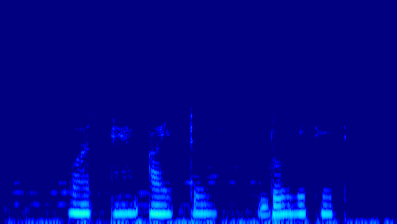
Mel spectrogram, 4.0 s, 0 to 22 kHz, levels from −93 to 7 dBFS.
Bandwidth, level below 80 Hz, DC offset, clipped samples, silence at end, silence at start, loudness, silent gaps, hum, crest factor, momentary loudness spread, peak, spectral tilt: 5.8 kHz; -82 dBFS; under 0.1%; under 0.1%; 0.05 s; 0.05 s; -65 LUFS; none; none; 16 dB; 5 LU; -50 dBFS; -8 dB/octave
